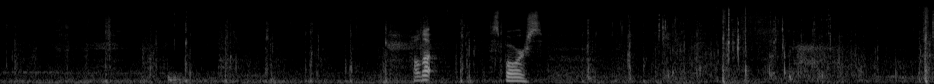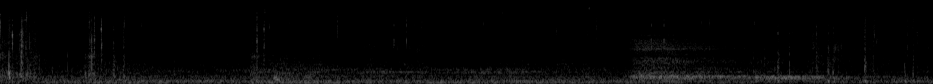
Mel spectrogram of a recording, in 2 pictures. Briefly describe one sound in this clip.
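Footsteps sound on a hard floor.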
